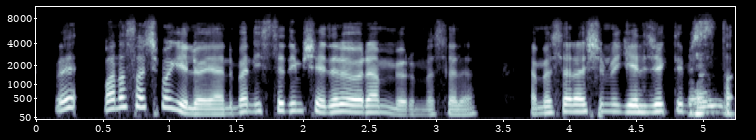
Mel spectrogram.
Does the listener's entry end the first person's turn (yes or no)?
no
